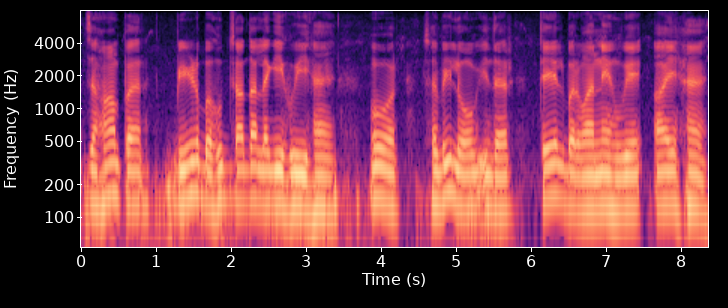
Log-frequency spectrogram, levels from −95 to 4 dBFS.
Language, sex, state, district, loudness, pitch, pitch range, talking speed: Hindi, male, Rajasthan, Bikaner, -13 LUFS, 130 Hz, 120-140 Hz, 120 wpm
